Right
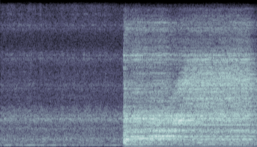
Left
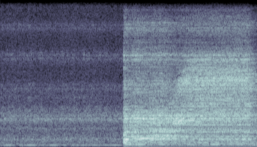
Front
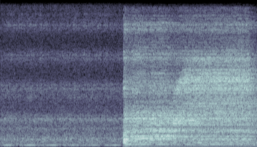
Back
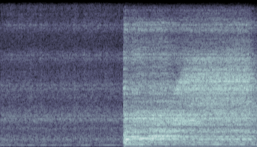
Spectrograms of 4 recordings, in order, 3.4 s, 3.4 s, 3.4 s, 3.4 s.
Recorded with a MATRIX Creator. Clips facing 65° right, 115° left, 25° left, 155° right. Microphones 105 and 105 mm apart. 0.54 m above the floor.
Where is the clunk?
No clunk in this recording.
